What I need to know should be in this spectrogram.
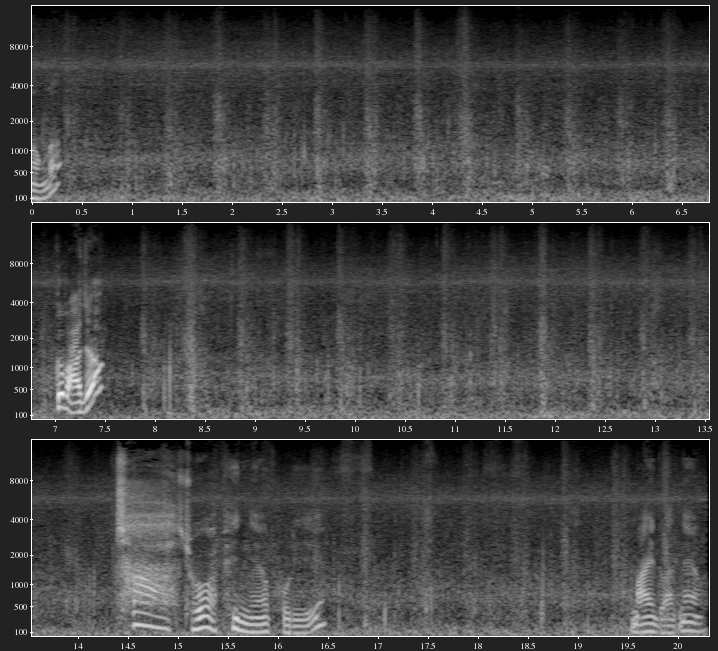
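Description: A man speaks close by in short bursts.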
